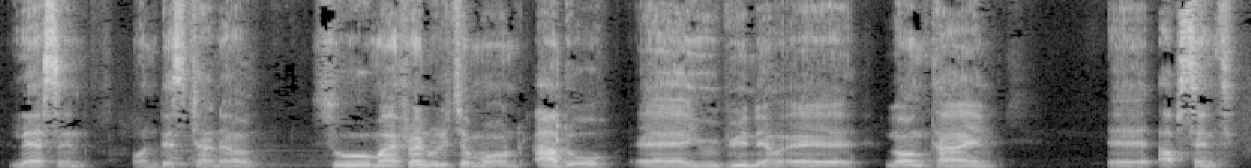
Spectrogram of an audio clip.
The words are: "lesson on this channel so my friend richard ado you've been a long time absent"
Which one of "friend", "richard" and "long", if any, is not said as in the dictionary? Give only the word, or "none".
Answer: richard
